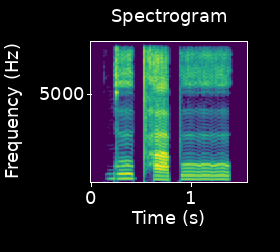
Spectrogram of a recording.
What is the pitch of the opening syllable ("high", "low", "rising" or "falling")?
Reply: high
